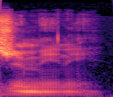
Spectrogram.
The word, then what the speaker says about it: Gemini: J mini man oh it's Gemini man but it looks it sounds funnier if I say jamini jamini man no you said it right it is jamini oh thank you than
